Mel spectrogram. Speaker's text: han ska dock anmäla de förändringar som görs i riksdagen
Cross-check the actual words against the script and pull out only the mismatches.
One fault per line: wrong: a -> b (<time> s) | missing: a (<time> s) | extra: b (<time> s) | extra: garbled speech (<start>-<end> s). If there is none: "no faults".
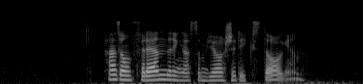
missing: ska dock anmäla (1.2 s)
